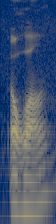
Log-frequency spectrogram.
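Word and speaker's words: Oran: former French colony of aonan I believe is how you say it of course oron is in modern day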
